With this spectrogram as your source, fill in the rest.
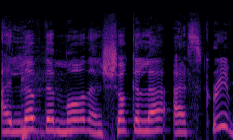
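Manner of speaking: made-up, put-on French accent. Speaker quoting Brigitte praising two girls, imitating Brigitte, French accent. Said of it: "I don't know where that accent's coming from".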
